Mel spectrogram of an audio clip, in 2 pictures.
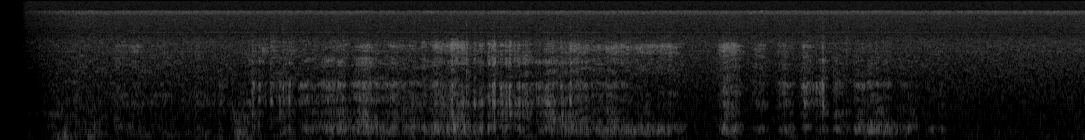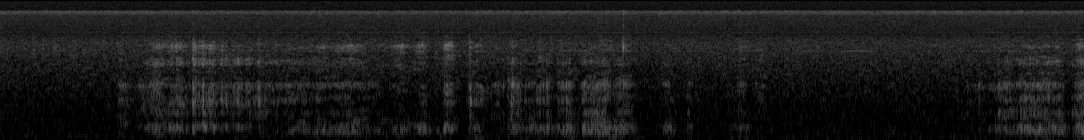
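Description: A ballpoint-type pen tip is drawn in continuous circles across a thin, flat sheet of lined notebook paper resting on a hard surface. It makes a soft, rasping scratch with a mid-range hum and brighter papery texture. The scratching comes in two long stretches separated by quiet pauses, with a third starting at the end.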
